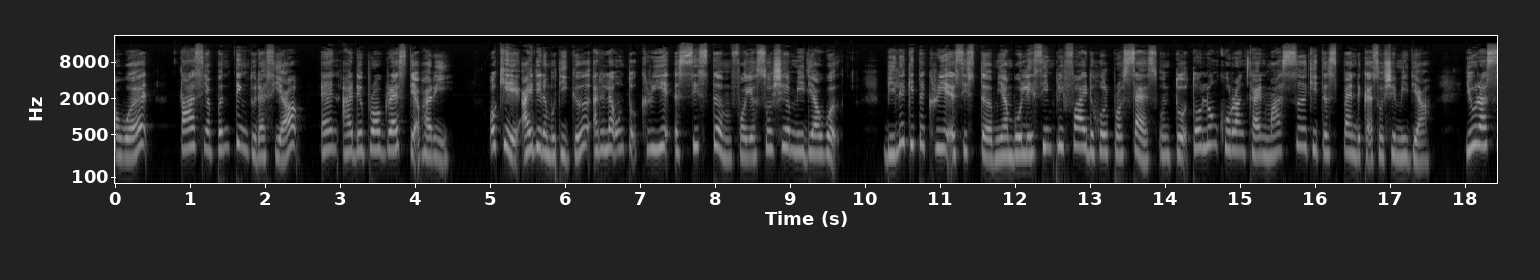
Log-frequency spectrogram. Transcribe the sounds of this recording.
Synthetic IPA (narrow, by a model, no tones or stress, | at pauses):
wət̪̚ | t̪asjãŋpənt̪ɪŋt̪udahsiap̚ | ɛ̃nadapɾɔɡɾɛst̪iap̚ɦaɾi | ʔokeajdinãmbət̪iɡəadalaɦunt̪ʊkkɾiet̚əsist̪ə̃mfɔjɔsoʃəlmĩdiawək̚ | bilakit̪akɾiet̚əsist̪ə̃mjãŋbolɛhsimplifajdəholpɾɔsɛsunt̪ʊk̚t̪olɔŋkuɾaŋkanmãsəkit̪aspɛ̃ndəkat̪̚soʃəlmĩdia | juɾas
